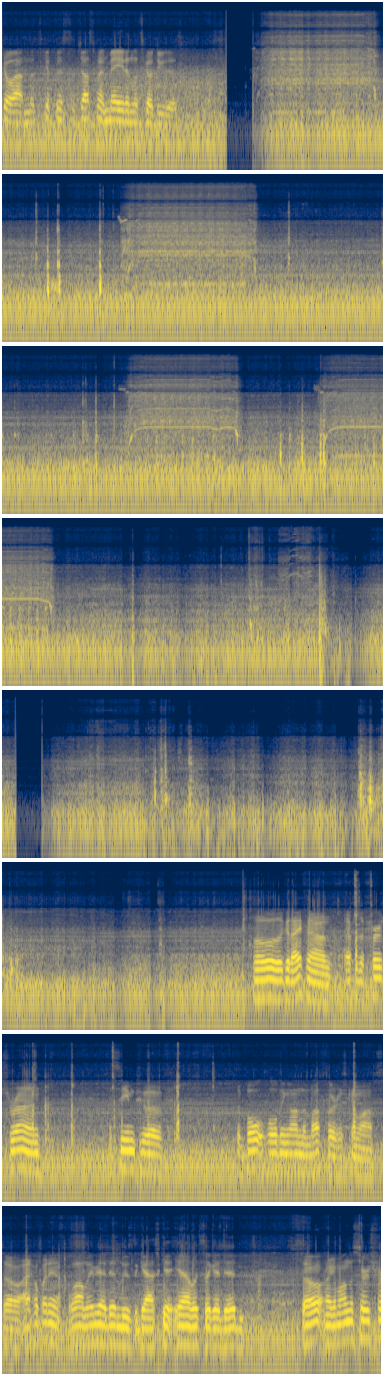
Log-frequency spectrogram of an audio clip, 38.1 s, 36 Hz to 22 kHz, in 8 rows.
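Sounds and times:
low steady hum: 0:00.0 - 0:38.0
cordless drill whining: 0:03.1 - 0:04.8, 0:06.2 - 0:08.0, 0:10.9 - 0:12.6, 0:13.4 - 0:15.0.

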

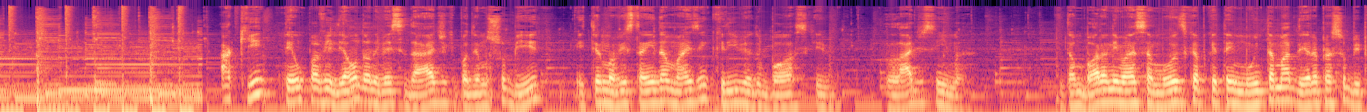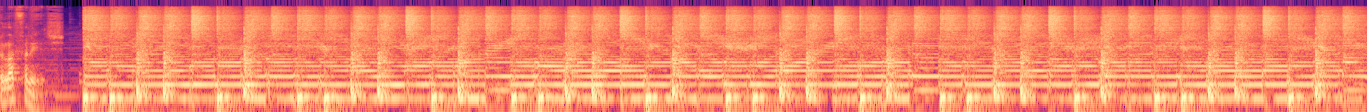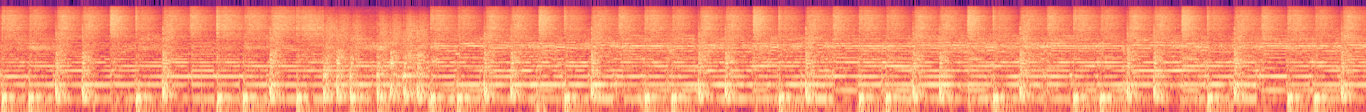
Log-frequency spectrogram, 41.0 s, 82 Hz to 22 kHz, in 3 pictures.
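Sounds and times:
upbeat music with drum kit: 0:00.0 - 0:02.7, 0:14.5 - 0:41.0.

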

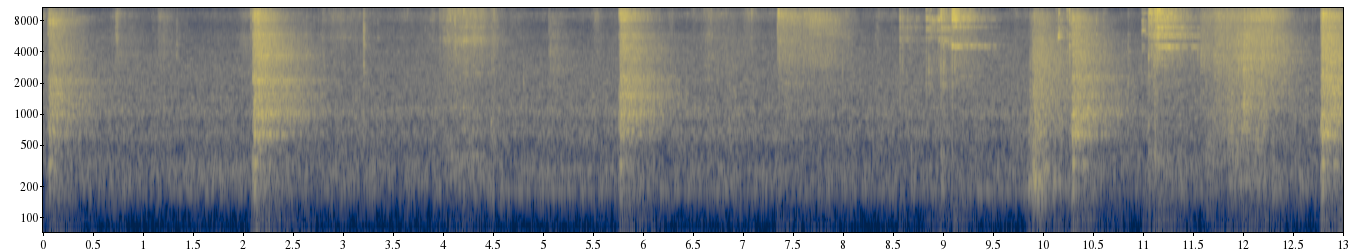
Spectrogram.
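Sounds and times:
metal machine parts clinking: 0:08.6 - 0:09.6, 0:11.0 - 0:11.7.

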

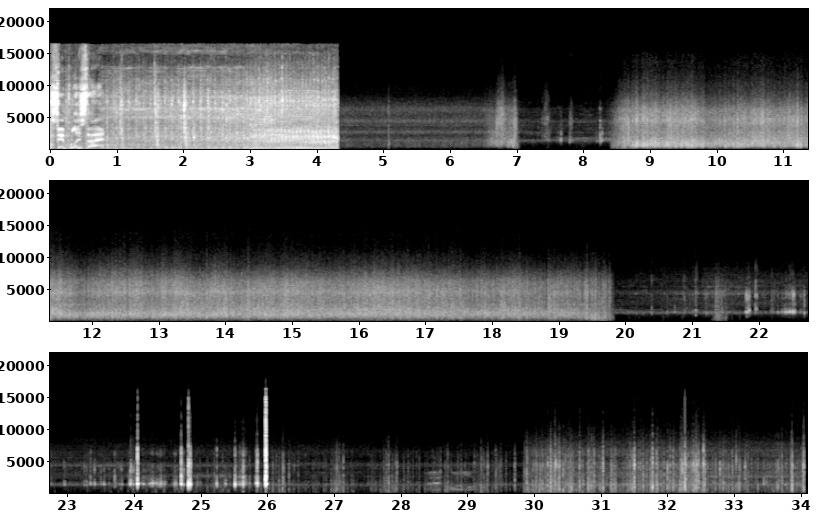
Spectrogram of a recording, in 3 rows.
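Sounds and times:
wind rushing over microphone: 0:25.1 - 0:34.0.

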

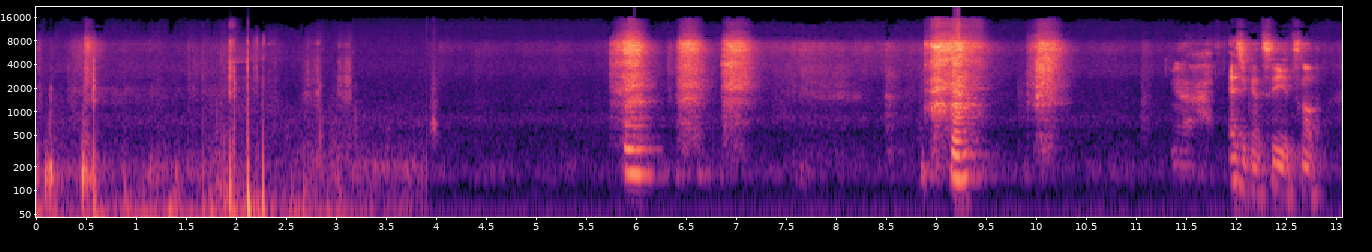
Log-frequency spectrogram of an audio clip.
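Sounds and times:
man's breathy nasal bursts: 0:05.8 - 0:10.4.

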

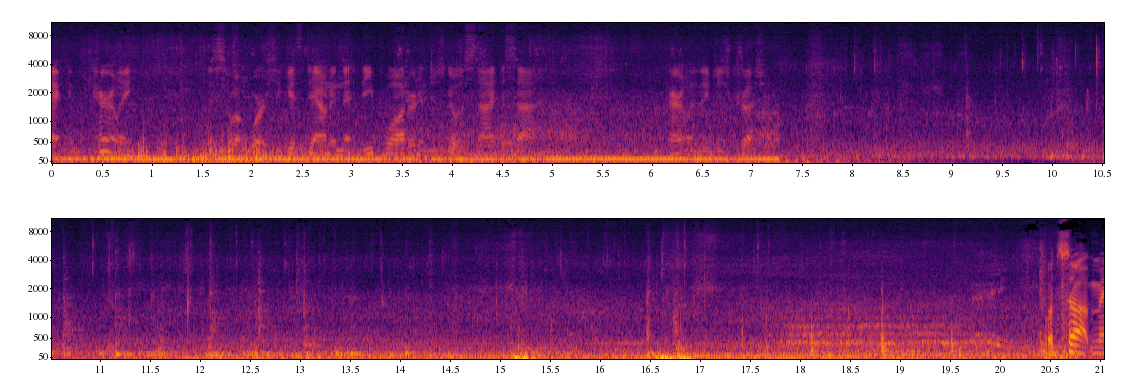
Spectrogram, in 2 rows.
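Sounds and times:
low steady rumble: 0:00.0 - 0:21.0
footsteps on boat deck: 0:10.3 - 0:19.7.

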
